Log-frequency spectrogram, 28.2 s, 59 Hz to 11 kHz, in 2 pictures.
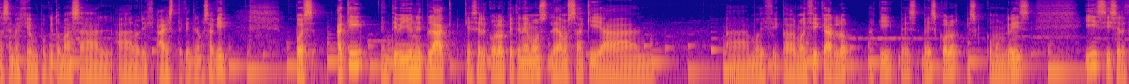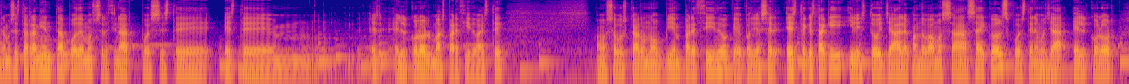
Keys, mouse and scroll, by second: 0.1-0.8 scroll up 2, 4.5 click, 9.8 click, 12.1 click, 18.7 click, 25.9 click.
